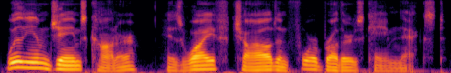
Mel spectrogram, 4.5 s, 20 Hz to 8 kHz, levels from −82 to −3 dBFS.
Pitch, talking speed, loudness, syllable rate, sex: 110 Hz, 145 wpm, -18 LUFS, 3.6 syllables/s, male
